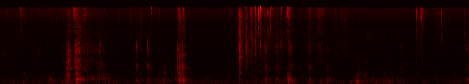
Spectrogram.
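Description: Faint plastic clicks and rattles of K'nex rods and connectors being handled, scattered irregularly, with a quick run of clicks about five seconds in.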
